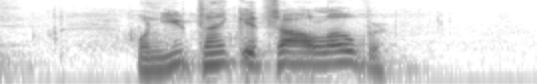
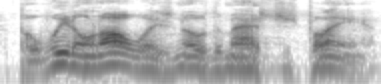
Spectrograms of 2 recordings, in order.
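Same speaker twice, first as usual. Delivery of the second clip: usual speaking voice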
